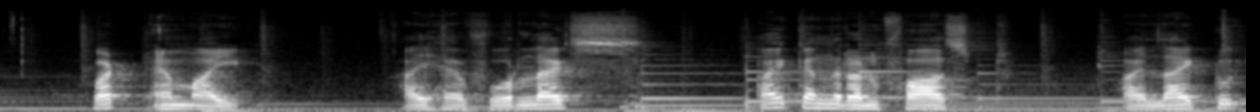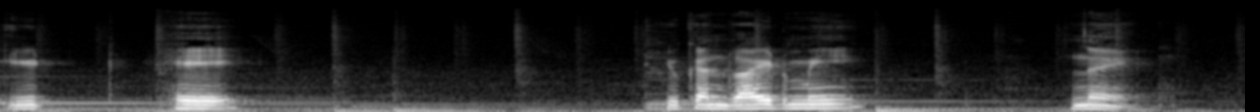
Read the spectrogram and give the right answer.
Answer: I am horse.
